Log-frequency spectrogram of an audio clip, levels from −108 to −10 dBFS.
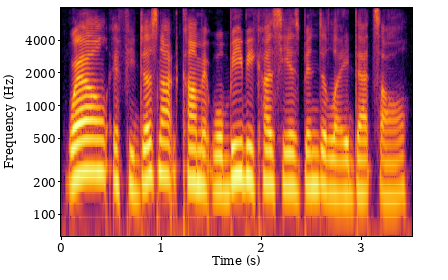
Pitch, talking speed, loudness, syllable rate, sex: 190 Hz, 275 wpm, -18 LUFS, 5.7 syllables/s, female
